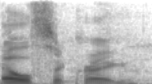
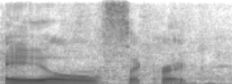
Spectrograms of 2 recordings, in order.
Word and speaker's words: Ailsa Craig: Alisa Craig I got there on my own Elsa Craig no it's Alisa creates III LSA yeah that's what it is but it's pronounced I I yield so Craig I will say Craig I gilsu Craig Ailsa Craig alright who's asking the questions here all right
